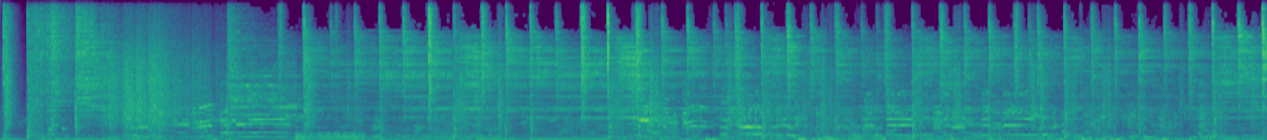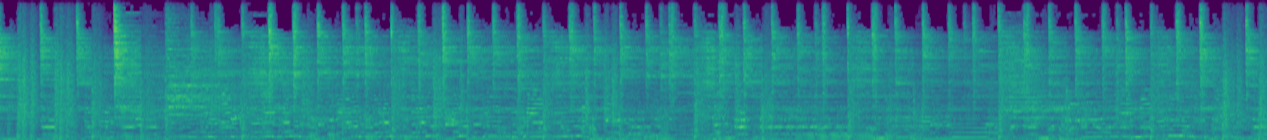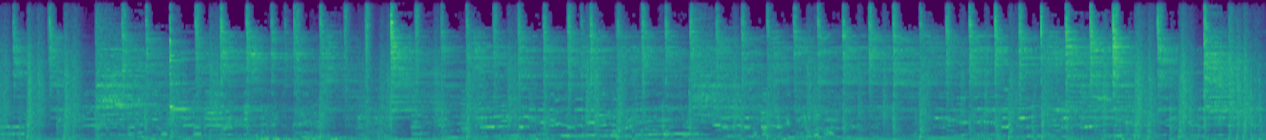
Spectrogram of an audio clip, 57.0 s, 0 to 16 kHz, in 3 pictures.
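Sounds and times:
drum kit steady beat: 0:00.0 - 0:57.0
electric bass: 0:00.0 - 0:57.0
electric guitar lead with bent notes: 0:00.0 - 0:57.0.

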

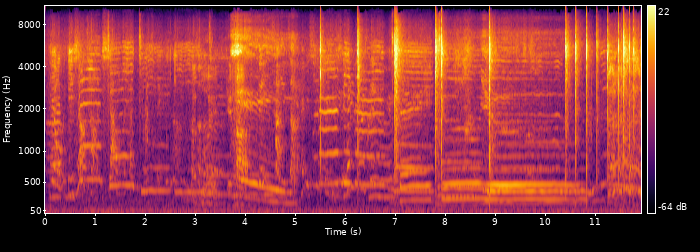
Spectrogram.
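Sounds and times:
toddler clapping hands: 0:10.5 - 0:11.9.

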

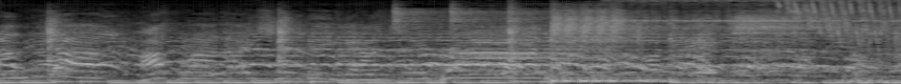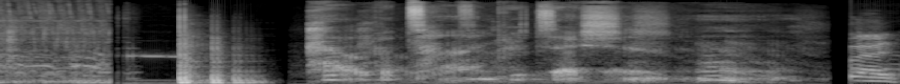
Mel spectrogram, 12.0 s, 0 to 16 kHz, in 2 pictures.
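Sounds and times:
music: 0:00.0 - 0:07.6.

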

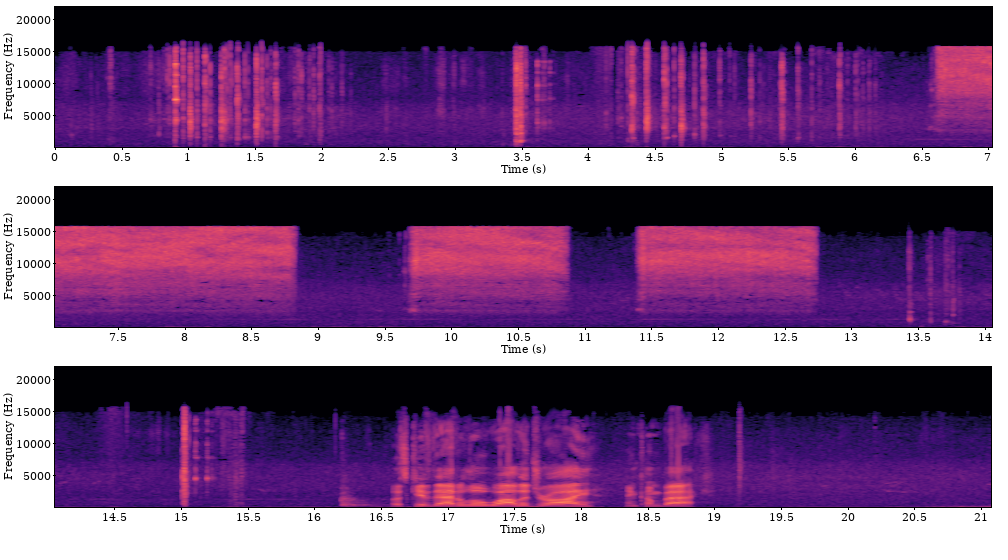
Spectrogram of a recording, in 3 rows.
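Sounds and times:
spray paint can hissing: 0:05.3 - 0:08.9, 0:09.7 - 0:12.8.

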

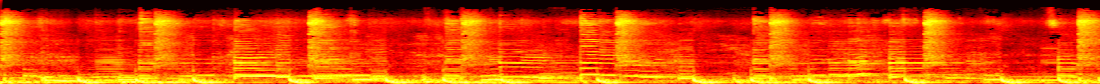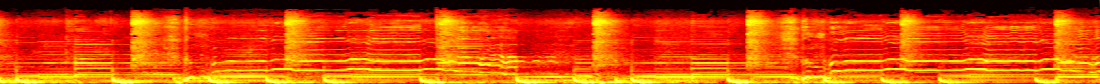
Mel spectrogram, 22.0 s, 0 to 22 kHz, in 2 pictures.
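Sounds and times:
acoustic guitar playing: 0:00.0 - 0:22.0
low beat: 0:00.0 - 0:22.0.

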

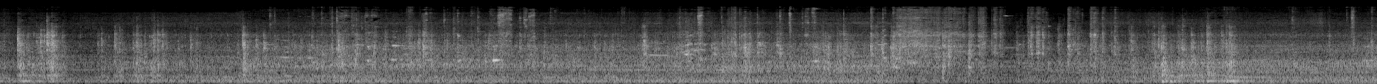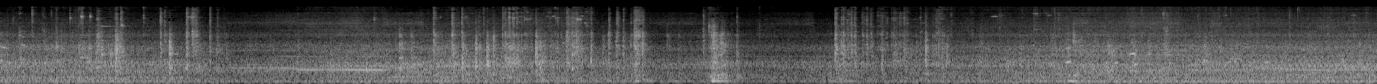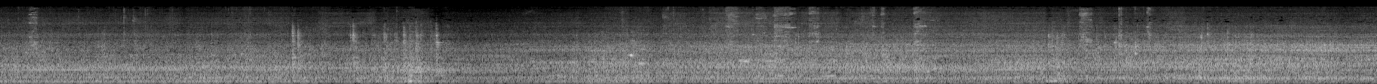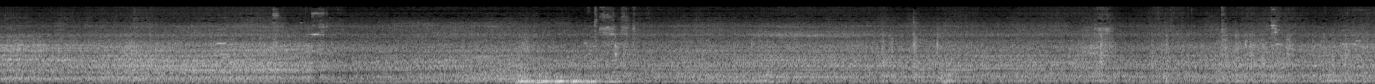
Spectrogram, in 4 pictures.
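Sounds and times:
excavator knocks and clanks: 0:00.0 - 0:32.2, 0:33.0 - 0:41.8, 0:46.3 - 0:49.4, 0:50.0 - 0:55.0
excavator diesel engine: 0:00.0 - 0:55.0.

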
